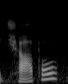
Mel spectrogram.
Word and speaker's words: chapel: The word is pronounced chapel, not chapel. We cannot use the open ah sound like hot and stop. We have to use the ah sound like black cat.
